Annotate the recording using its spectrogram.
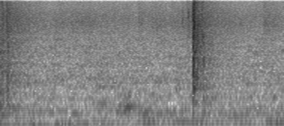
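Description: Handling noise as plastic toy trains are moved about by hand: two sharp clicks about a second and a half apart, over a low steady hum.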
